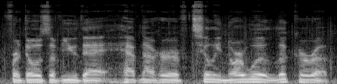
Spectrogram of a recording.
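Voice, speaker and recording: A man's voice: fairly low pitch, steady tone, normal speed, darkish tone, a little hiss or hum. A man from Florida, talking casually to his viewers and often checking in with "okay". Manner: conversational, repetitive, addresses viewers with "okay". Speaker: vlogger.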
